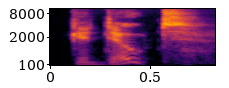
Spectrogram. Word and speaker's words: Gadot: phone was terrible Paul how is it actually pronounced GDOT correct and we know that because of her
